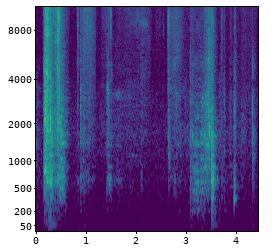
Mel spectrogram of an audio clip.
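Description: A Tonic Studios paper trimmer cutting a strip off a cardstock panel: a short rasping slice as the blade runs along the rail right at the start, then a longer stretch of paper and card scraping and sliding as the panel is handled, about three seconds in.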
